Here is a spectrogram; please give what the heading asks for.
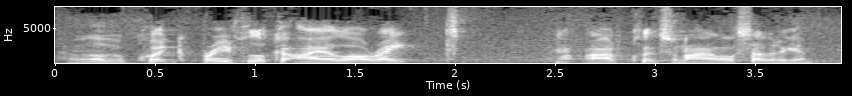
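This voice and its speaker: A man's voice: high voice, fast talker, a bit bright, slight background noise, rough recording. A man giving informal live motorsport commentary on an online racing game.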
